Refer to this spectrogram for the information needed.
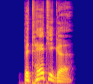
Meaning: inflection of betätigen: 1. first-person singular present 2. first/third-person singular subjunctive I 3. singular imperative
- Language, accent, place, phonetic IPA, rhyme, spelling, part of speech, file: German, Germany, Berlin, [bəˈtɛːtɪɡə], -ɛːtɪɡə, betätige, verb, De-betätige.ogg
